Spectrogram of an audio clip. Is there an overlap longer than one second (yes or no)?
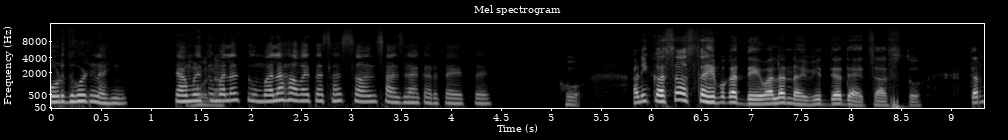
no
